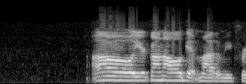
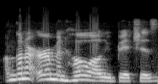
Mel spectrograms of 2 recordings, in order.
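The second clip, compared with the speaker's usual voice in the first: usual speaking voice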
